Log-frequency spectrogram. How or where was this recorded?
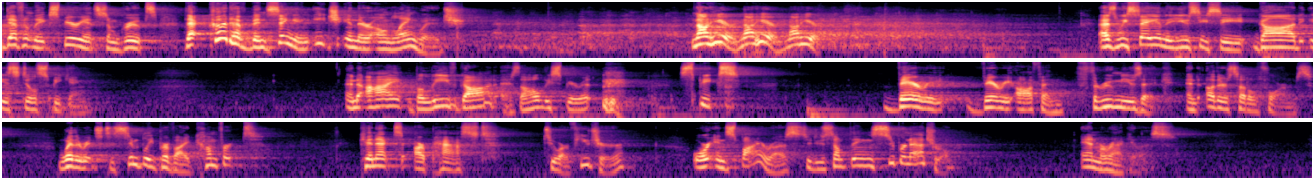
large echoing room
